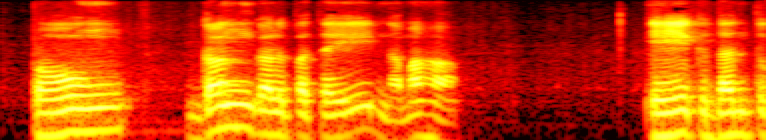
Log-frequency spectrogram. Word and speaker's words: गं: हो गण के आदि अर्थात ग कर पहले उच्चारण करें उसके बाद वर्णों के आदि अर्थात अ उच्चारण करें उसके बाद अनुस्वार उच्चारित होता है इस प्रकार अर्ध चंद्र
